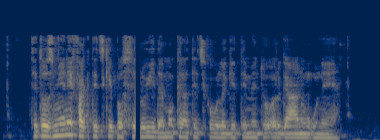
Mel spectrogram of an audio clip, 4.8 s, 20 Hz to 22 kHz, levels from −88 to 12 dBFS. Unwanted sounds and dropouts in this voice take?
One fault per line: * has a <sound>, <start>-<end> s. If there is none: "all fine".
* has a dropout, 1.7-1.8 s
